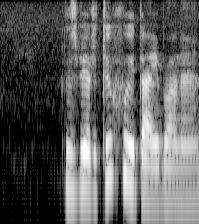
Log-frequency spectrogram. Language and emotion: Russian, angry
